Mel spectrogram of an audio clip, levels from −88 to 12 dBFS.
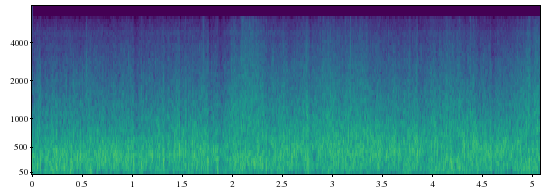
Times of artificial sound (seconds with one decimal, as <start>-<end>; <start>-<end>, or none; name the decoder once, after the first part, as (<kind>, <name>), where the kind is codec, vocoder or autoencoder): none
